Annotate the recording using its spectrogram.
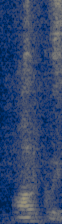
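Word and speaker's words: Auckly: Auckley. Swiss. How do you spell that? It's now spelled A-U-C-K-L-Y. The original spelling was A-U-C-H-L-I. Oh, yeah, like Ed Hockley in football.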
